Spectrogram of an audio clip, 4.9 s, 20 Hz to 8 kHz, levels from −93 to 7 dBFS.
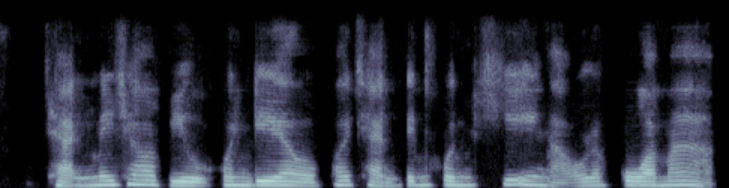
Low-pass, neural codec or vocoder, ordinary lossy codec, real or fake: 7.2 kHz; codec, 16 kHz, 2 kbps, FunCodec, trained on Chinese and English, 25 frames a second; none; fake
